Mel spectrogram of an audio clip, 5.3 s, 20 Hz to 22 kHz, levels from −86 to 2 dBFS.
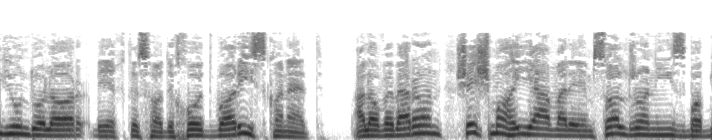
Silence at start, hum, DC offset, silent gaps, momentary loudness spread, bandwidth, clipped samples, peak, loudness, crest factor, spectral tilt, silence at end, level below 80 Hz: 0 s; none; under 0.1%; none; 7 LU; 8.8 kHz; under 0.1%; -6 dBFS; -20 LUFS; 12 dB; -6.5 dB/octave; 0 s; -52 dBFS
